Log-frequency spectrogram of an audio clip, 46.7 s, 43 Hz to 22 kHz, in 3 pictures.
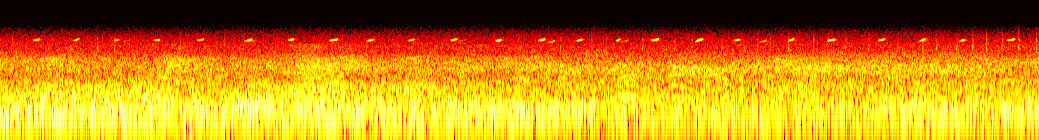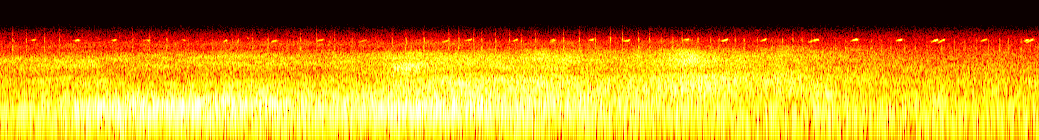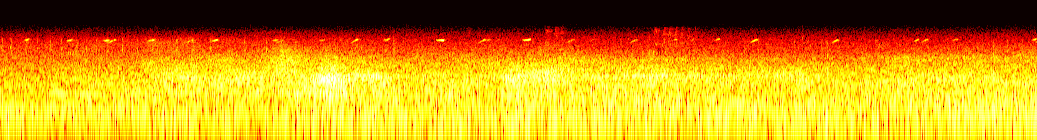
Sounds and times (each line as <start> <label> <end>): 22.2 Sonidos distantes del tráfico 46.7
